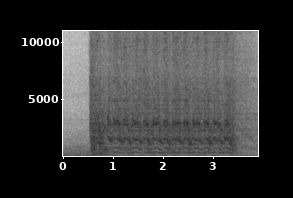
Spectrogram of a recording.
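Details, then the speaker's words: 1997 Harley-Davidson Fatboy V-twin that would not run: steady starter whir spins it about three seconds with no firing; crank no start, ignition module believed bad, coil resistance near spec, replaced with Dyna 2000i. "as you can hear I can spin it over as long as I want"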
